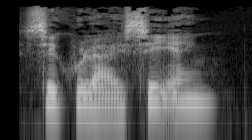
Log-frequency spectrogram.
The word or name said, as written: sekularisering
